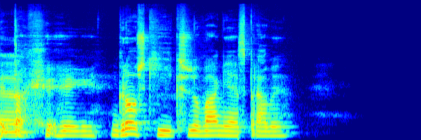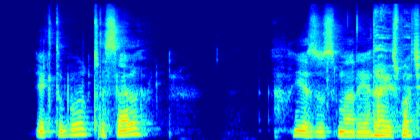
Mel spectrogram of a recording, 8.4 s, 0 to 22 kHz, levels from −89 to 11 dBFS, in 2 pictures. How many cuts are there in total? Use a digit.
2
